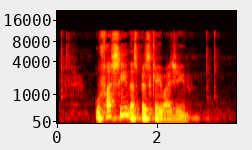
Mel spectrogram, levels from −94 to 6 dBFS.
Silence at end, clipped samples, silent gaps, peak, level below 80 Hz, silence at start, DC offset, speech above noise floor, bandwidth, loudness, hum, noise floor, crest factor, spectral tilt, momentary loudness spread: 0.75 s; under 0.1%; none; -4 dBFS; -60 dBFS; 0.8 s; under 0.1%; 37 dB; 11.5 kHz; -22 LUFS; none; -58 dBFS; 20 dB; -5 dB/octave; 15 LU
